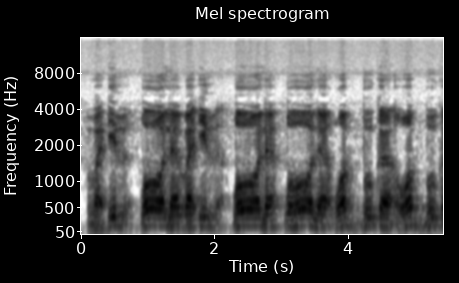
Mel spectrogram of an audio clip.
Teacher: रा को पुर पढ़ेंगे, मोटा पढ़ेंगे, रा पर ज़बर है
